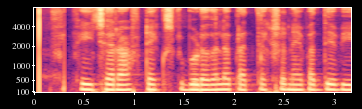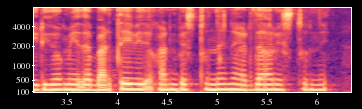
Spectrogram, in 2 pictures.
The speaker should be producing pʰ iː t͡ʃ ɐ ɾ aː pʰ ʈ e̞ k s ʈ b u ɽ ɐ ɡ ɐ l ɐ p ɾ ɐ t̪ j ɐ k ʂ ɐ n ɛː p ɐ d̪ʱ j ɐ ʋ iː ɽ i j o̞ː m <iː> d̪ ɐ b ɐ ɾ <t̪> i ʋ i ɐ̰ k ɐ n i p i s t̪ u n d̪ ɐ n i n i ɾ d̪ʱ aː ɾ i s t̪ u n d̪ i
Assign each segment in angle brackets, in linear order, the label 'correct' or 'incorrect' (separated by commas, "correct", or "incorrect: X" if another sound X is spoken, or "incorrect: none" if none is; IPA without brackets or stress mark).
correct, correct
